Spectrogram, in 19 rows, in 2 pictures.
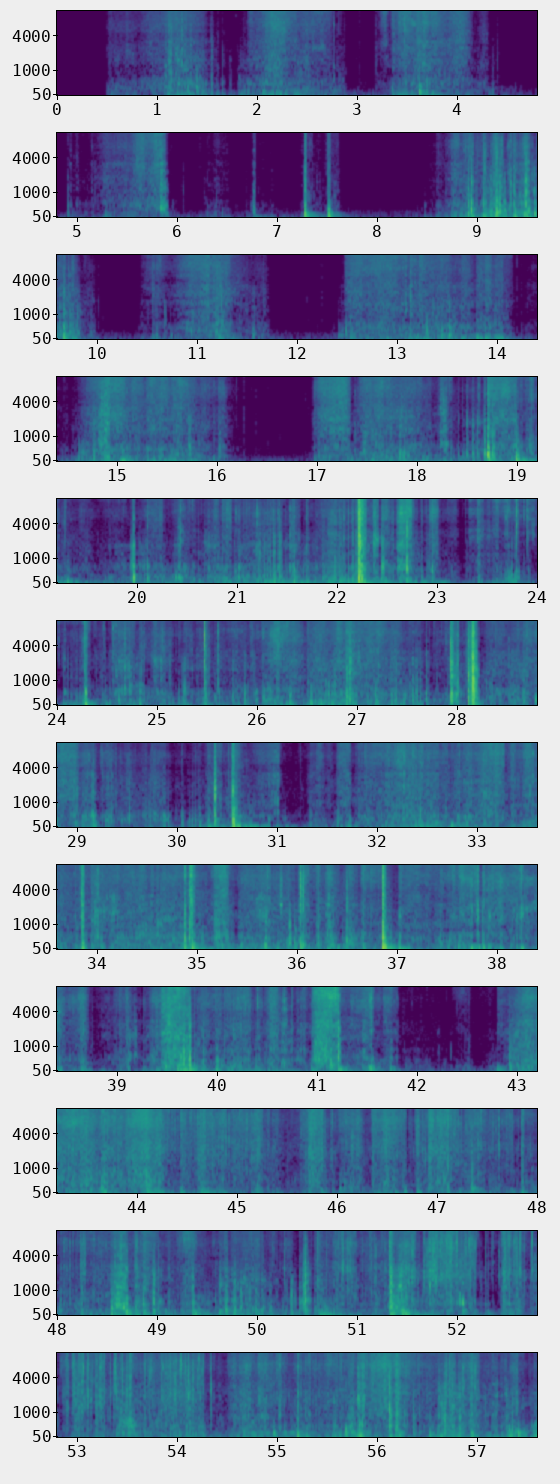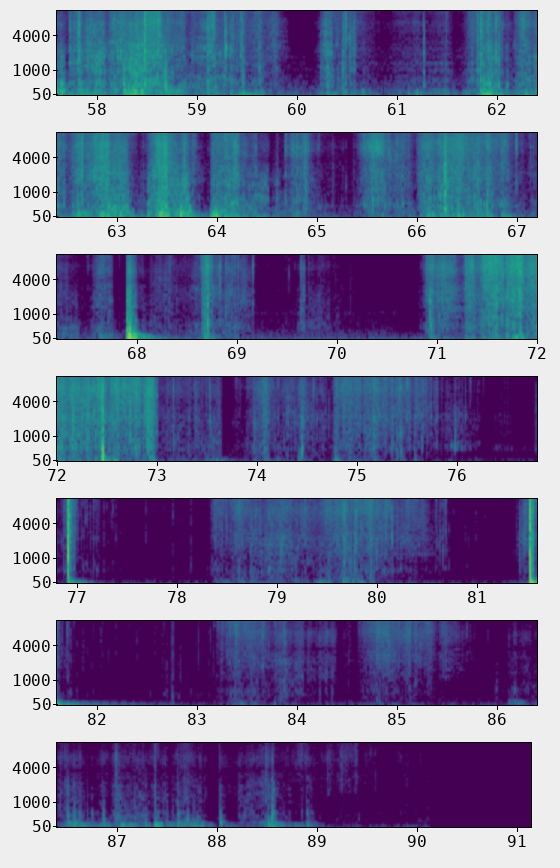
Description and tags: Handling and opening a box from Amazon
Handling and opening a medium-sized Amazon box. Ripping the package open after shaking it. Pulling out the plastic air pouches and multiple small products from the box. Rustling items around. Setting items down on a desk. Throwing the box.
Recorded in my studio on a Neumann TLM 103 microphone.
amazon, handle, opening, packaging, plastic, shake, squish, ziplock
